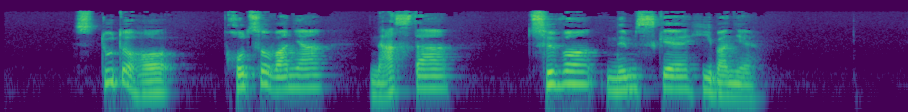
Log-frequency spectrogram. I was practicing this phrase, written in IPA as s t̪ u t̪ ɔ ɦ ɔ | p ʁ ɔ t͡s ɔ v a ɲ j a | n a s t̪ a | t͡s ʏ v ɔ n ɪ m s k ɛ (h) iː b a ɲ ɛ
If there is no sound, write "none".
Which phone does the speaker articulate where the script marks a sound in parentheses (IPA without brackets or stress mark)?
h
